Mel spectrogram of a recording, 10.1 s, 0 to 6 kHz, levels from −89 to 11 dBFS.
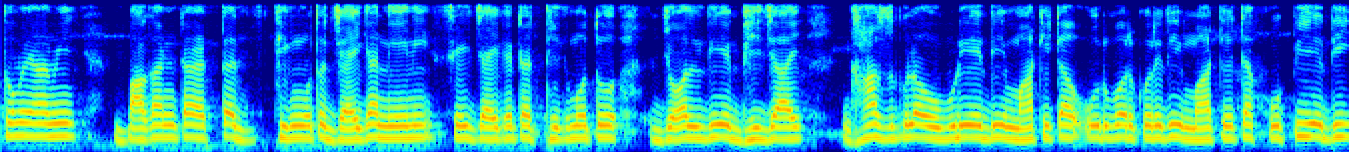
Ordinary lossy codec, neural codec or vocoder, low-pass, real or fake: none; codec, 16 kHz, 16 kbps, FunCodec, trained on Chinese and English, 50 frames a second; 5.4 kHz; fake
